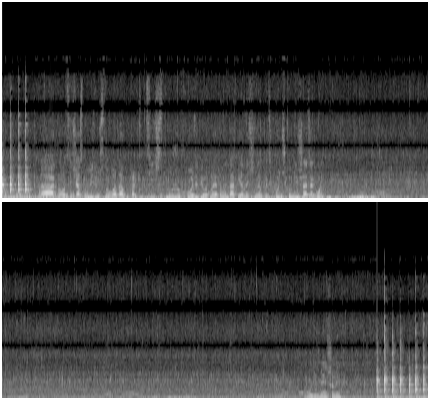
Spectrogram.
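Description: Broth bubbles gently in a large pot.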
